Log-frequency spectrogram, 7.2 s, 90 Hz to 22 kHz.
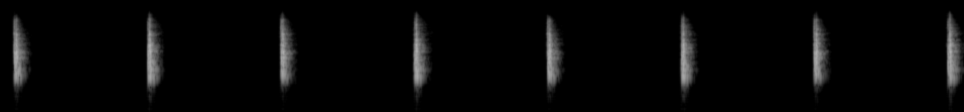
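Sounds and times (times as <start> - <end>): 
clock second hand ticking: 1.1 - 1.3, 3.1 - 3.3, 5.1 - 5.3, 6.1 - 6.3.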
